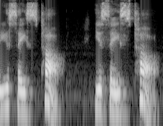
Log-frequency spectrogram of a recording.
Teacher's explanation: Esse P, ele não tem realmente um som próprio.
